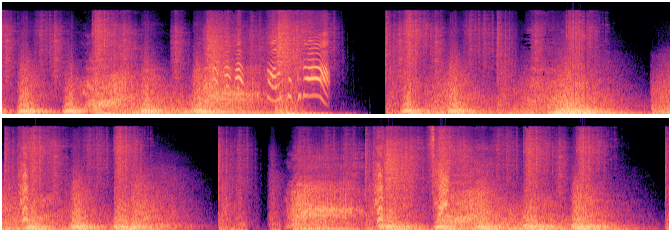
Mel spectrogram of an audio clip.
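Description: Heavy blows thud with deep booms.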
